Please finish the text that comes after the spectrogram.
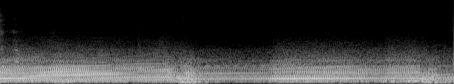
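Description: A 2024 BMW M3 Touring accelerates hard on the Autobahn, its engine note rising steadily through the gears with brief dips at each upshift, loud and close from inside the car.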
